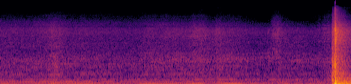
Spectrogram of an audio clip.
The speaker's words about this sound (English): Hold on, I got to close the door.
